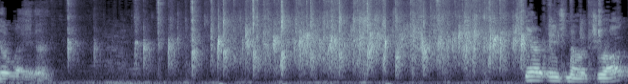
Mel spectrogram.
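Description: An audience applauds briefly.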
